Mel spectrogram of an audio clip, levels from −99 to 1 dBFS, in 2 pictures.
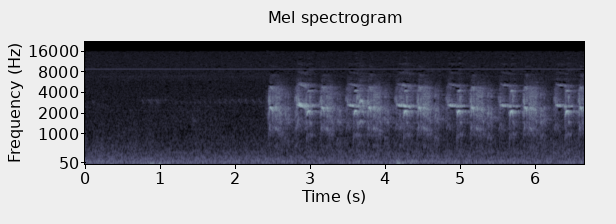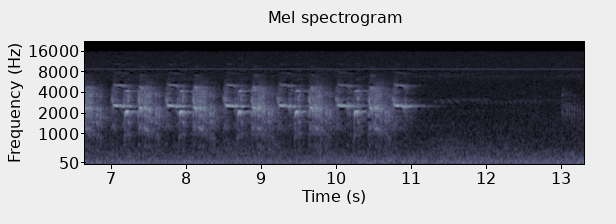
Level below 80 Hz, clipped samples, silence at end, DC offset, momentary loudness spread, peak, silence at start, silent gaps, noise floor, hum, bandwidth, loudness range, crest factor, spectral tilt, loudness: -64 dBFS; under 0.1%; 0 s; under 0.1%; 7 LU; -18 dBFS; 0 s; none; -59 dBFS; none; 16 kHz; 5 LU; 22 dB; -1 dB/octave; -35 LUFS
